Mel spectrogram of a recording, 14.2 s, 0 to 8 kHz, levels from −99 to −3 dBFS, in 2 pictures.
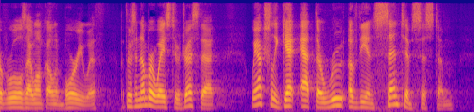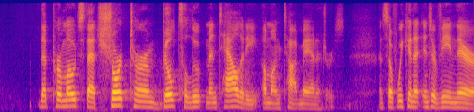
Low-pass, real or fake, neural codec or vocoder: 7.2 kHz; fake; codec, 16 kHz, 1 kbps, X-Codec, WavLM features, trained on Multilingual LibriSpeech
